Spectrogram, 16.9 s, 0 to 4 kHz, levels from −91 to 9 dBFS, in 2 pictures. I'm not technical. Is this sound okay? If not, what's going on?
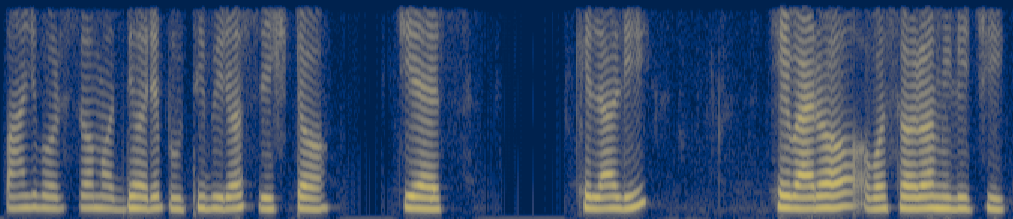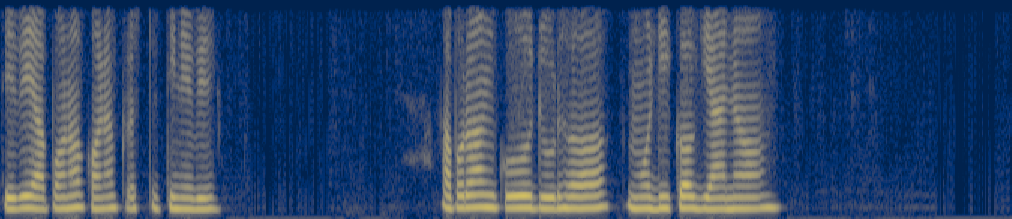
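No. At about 1.02 seconds, just before "ପୂର୍ଥୀ ଵିରସ ସିଷ୍ଟା", the microphone volume is stepped up: the call software boosts the mic at once, so the voice and background suddenly get louder together. The audio also has that narrow phone-call sound, because the call path drops everything above 4 kHz.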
